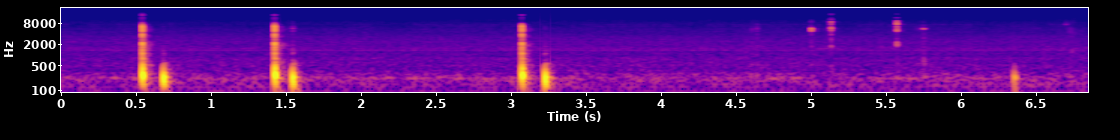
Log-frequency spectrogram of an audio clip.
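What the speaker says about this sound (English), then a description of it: "so I can just click here to input text" Sharp mouse clicks while working in Clicker 6 software: paired clicks near the start and again around three seconds, then softer lighter clicks later, close and quiet with no talking.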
